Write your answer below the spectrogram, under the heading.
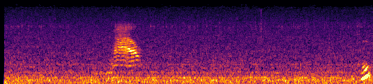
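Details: Domestic cat indoors giving a single soft meow, a short harmonic call with a slight rise and fall, followed by quiet room noise and a brief low sound near the end.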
